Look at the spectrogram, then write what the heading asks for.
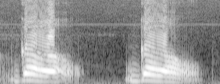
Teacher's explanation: Usually you have this combination of a vowel in spelling with the letter R in spelling, which brings up this particular sound to be articulated. If you look at girl in spelling, Girl, I and R together, there is no R in pronunciation. It's just the girl, girl.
